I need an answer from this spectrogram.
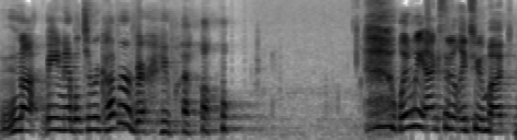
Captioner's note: laughing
